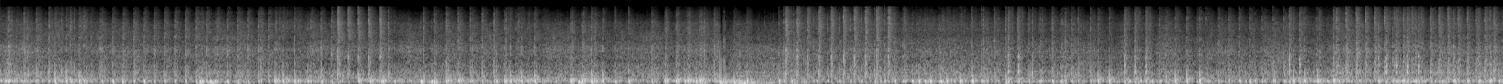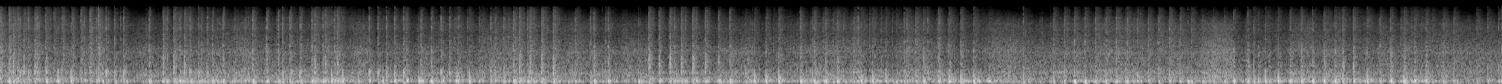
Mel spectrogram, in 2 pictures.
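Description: Many machine guns firing at once along a firing line: overlapping full-auto bursts that run together into one continuous racket with no pause.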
